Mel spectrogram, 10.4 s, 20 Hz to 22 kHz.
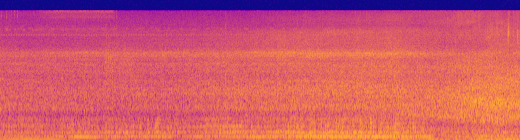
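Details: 1996 Mustang Cobra V8 under hard acceleration: a deep drone with a rough grinding rasp rising mid-pull, intermittent and only when driven hard. Owner unsure whether it's transmission, clutch or rear end.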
